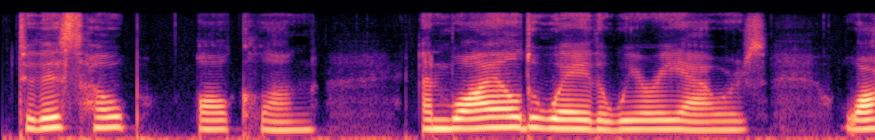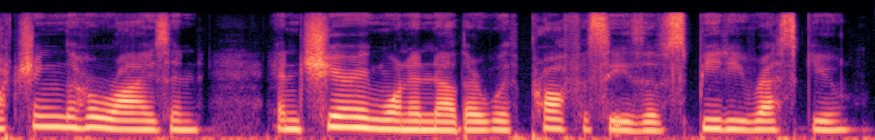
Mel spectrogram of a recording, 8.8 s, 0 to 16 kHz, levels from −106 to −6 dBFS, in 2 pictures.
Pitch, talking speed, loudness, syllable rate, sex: 205 Hz, 160 wpm, -18 LUFS, 5.3 syllables/s, female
